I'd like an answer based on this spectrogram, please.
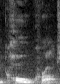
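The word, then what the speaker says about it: cole crops: it's you know cool weather but it's technically cold crops so c-o-l-e is how it's pronounced this refers to the stem of the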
